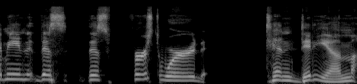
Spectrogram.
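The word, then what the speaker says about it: ctenidium: this this first word tendidium I think that's how it's pronounced it's spelled c t e n i d i u m meaning a structure consisting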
